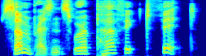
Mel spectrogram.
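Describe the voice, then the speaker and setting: A man narrating a children's picture book, reading aloud with expressive, dramatic emphasis. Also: fairly high pitch, moderate pace. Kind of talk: scripted storybook narration for children.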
